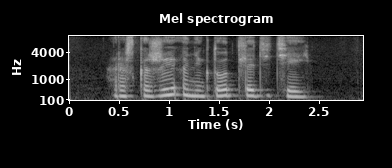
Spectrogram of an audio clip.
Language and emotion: Russian, neutral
